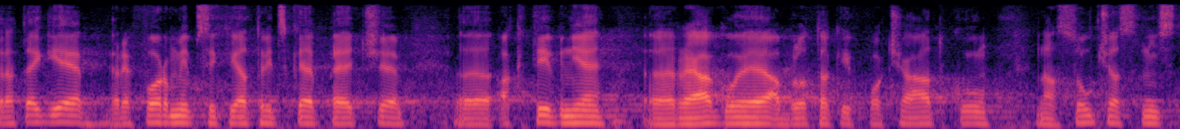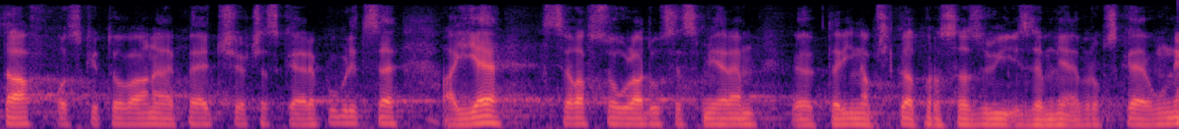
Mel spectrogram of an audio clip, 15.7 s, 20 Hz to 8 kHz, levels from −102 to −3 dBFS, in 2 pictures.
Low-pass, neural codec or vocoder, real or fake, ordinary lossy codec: 7.2 kHz; codec, 24 kHz, 6 kbps, HILCodec; fake; MP3, 64 kbps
